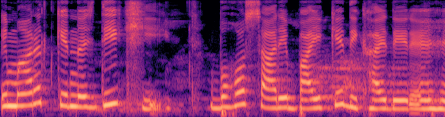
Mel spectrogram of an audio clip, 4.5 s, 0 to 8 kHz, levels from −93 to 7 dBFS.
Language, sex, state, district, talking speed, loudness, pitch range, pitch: Hindi, female, Jharkhand, Deoghar, 150 wpm, -13 LUFS, 235-310 Hz, 265 Hz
